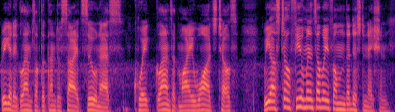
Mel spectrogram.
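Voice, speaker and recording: A man hosting a gaming video, reading story text aloud haltingly with stumbles and adding casual asides. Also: mid-range voice, slight background noise. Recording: faint game music behind. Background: faint video game music.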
